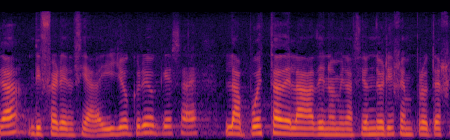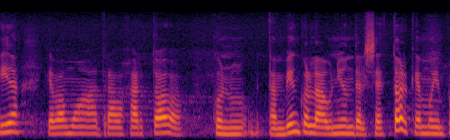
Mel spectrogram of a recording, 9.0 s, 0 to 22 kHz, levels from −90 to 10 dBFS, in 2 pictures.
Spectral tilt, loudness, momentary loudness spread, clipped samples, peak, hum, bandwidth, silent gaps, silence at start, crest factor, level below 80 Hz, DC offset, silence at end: -5.5 dB/octave; -26 LUFS; 8 LU; under 0.1%; -6 dBFS; none; 16 kHz; none; 0 s; 20 dB; -78 dBFS; under 0.1%; 0.05 s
